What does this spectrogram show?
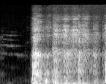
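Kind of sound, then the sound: animal, cat meowing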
